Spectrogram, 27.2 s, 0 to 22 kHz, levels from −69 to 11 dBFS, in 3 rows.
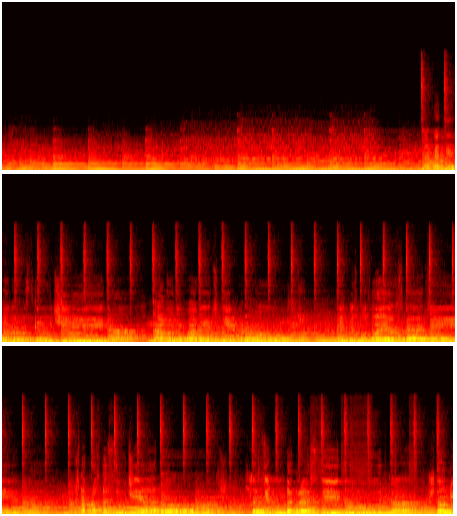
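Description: From 24.28 to 26.88 s the audio carries computer activity noise, a chirping buzz pulsing around 100 Hz, roughly 25 dB below the signal. It follows processor or graphics load on the shared ground rather than the sound, unlike steady mains hum.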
